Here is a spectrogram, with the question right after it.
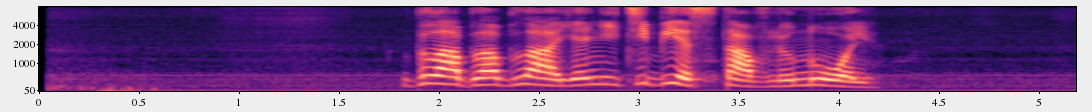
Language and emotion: Russian, angry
